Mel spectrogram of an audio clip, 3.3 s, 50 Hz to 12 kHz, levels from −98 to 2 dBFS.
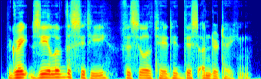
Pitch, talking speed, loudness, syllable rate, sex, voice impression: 110 Hz, 165 wpm, -20 LUFS, 5.9 syllables/s, male, very masculine, very middle-aged, very thick, tensed, very powerful, slightly bright, slightly hard, clear, very muffled, fluent, raspy, very cool, intellectual, slightly refreshing, sincere, calm, mature, friendly, reassuring, very unique, elegant, wild, slightly sweet, lively, kind, slightly modest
